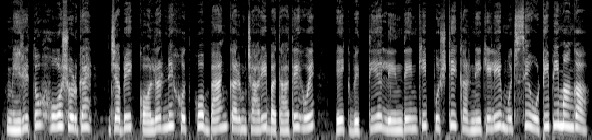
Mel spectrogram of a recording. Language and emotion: Hindi, fearful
